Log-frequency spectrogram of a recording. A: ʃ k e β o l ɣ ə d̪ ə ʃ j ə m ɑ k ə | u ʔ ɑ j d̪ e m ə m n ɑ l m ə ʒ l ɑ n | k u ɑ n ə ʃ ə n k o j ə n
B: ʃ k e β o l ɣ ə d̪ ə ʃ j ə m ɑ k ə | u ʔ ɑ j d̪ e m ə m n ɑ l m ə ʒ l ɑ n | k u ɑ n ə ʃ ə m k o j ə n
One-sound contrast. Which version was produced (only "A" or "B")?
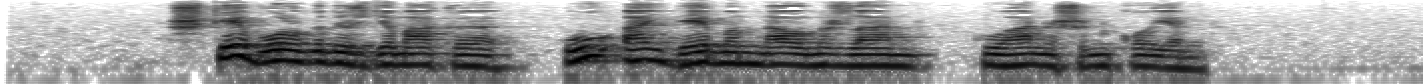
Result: A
